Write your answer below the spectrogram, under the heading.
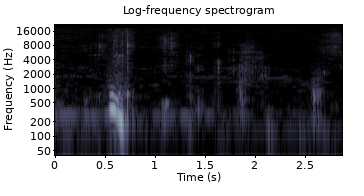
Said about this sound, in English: Excuse me, had to have some water.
